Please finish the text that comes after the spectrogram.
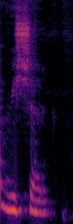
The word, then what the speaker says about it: विसर्ग: अब दूसरा है विसर्ग। विसर्ग का चिन्ह आपको पता है, ह के समान इसका हम उच्चारण करते हैं। जिसे अयोगवा ध्वनि का उच्चारण ह के समान किया जाता है उसे विसर्ग कहते हैं।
